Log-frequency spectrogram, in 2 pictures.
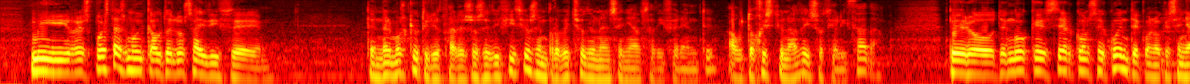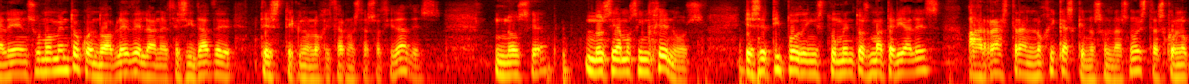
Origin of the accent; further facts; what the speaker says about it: Galicia, Spain; Yo soy gallego, ¿eh? Que nadie se mosquee.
